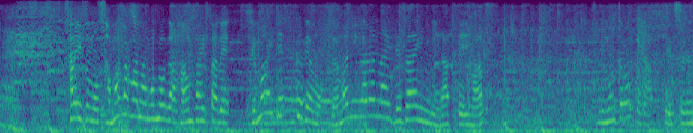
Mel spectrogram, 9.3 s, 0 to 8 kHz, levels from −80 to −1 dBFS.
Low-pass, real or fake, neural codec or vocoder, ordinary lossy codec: 7.2 kHz; fake; codec, 16 kHz in and 24 kHz out, 2.2 kbps, FireRedTTS-2 codec; Opus, 16 kbps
